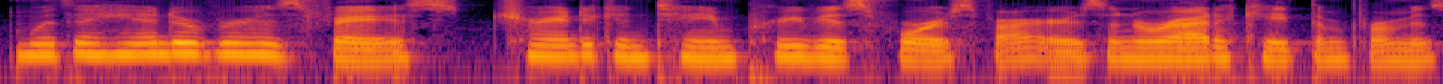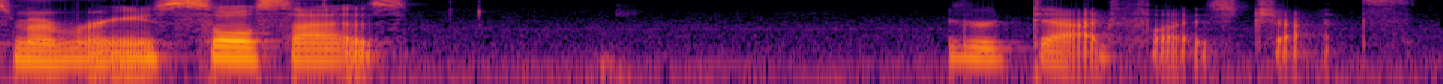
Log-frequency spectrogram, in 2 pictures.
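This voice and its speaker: A woman narrates an audiobook of fan fiction. Her voice sits a little low and has plenty of vocal fry. The reading is expressive and scripted. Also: normal speed, hardly any pauses.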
